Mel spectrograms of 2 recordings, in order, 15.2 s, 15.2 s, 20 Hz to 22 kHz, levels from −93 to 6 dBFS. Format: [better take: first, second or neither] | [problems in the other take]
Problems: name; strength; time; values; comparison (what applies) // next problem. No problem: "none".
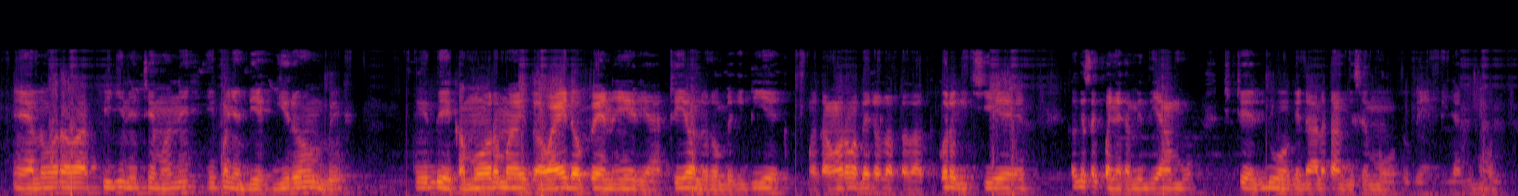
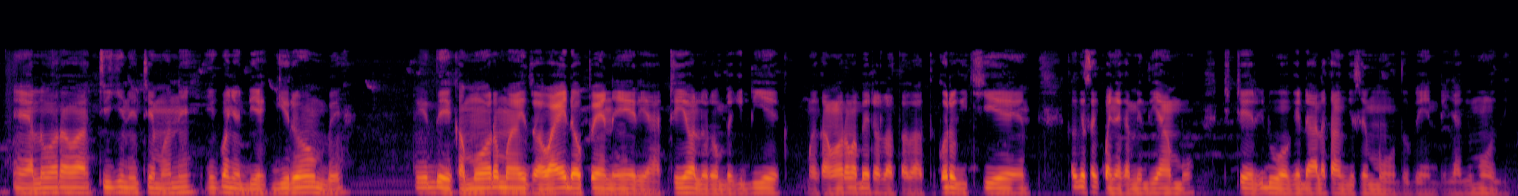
second | noise reduction (neural separator model SepFormer DNS4)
